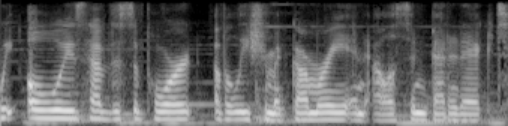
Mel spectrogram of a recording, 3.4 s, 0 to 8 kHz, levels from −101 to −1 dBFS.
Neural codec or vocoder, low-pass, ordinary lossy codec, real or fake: none; 7.2 kHz; AAC, 48 kbps; real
